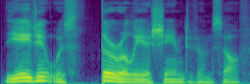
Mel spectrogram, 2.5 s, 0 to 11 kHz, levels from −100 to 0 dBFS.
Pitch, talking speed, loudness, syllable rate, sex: 105 Hz, 170 wpm, -16 LUFS, 5.7 syllables/s, male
